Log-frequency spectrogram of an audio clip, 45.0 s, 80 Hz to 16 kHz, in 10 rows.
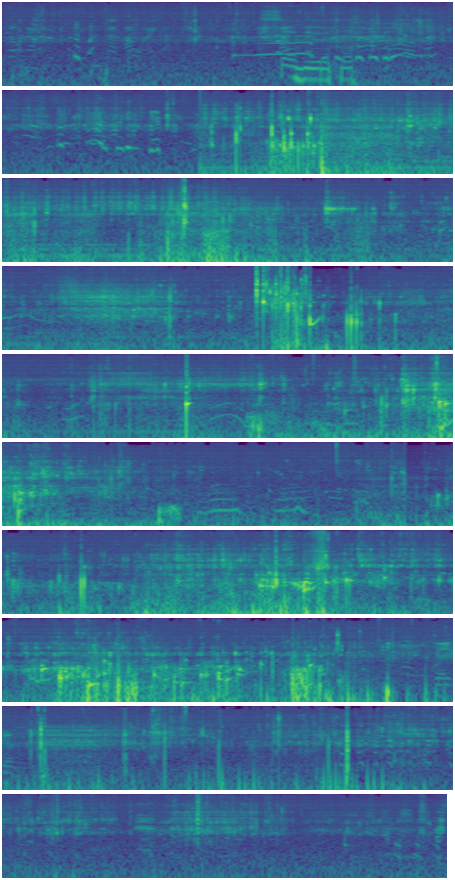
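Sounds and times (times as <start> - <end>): water sloshing and splashing: 0.0 - 45.0
muffled underwater rumble: 6.3 - 40.8.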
